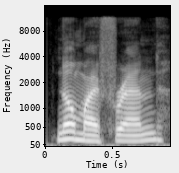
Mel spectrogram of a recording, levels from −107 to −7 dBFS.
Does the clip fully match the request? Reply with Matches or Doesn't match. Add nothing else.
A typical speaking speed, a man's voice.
Matches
